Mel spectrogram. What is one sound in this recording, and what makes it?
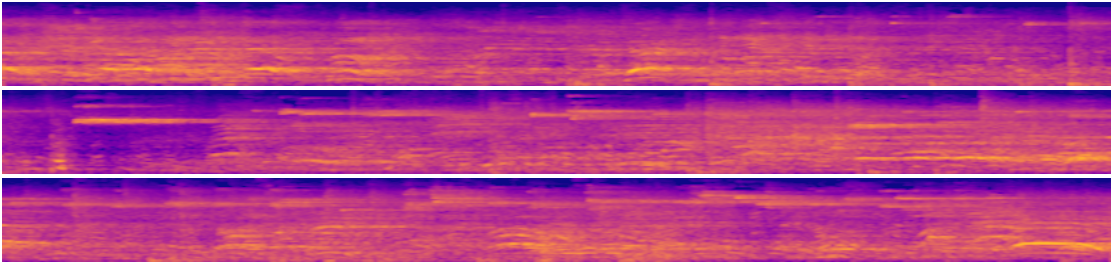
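A crowd of spectators talks and calls out, echoing in a large hall.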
